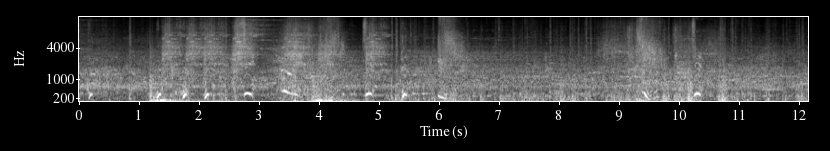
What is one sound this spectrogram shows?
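Swords slash and clang in quick bursts.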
